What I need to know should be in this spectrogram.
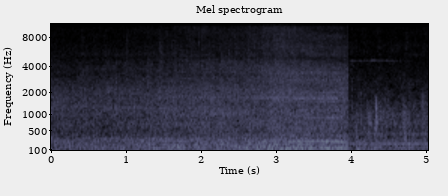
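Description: A car drives past on pavement.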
